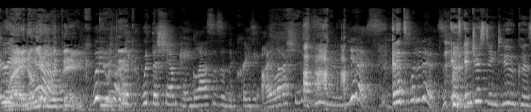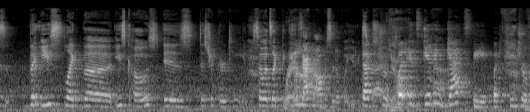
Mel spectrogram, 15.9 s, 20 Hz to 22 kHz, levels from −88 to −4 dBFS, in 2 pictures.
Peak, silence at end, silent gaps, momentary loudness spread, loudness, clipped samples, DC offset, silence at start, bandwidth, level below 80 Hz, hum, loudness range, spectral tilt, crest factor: -6 dBFS; 0 s; none; 14 LU; -26 LUFS; under 0.1%; under 0.1%; 0 s; 16.5 kHz; -56 dBFS; none; 5 LU; -2.5 dB/octave; 20 dB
